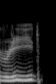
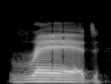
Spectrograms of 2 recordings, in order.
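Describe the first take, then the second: First: The vowel is long, sounding like 'reed'. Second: The vowel is short, sounding like 'red'. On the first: It is the present form of the verb. "mas a pronúncia vai de read" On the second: It is the past participle of the verb. "A mesma pronúncia da cor vermelho"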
